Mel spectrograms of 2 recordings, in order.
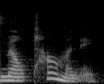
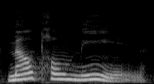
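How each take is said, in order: First: It has four syllables with a short O. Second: It has three syllables with a long O. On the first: This is the standard pronunciation. "the conventional and standardized pronunciation" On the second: This is the local pronunciation. "New Orleanians pronounce it with a long O sound as in old"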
